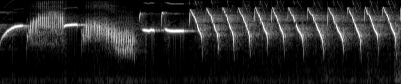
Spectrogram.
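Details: Singing canary, meant to train a young canary: a rising whistle and buzzy notes open, followed by short piping tones and then a steady train of fast, loud, falling whistled slurs.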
